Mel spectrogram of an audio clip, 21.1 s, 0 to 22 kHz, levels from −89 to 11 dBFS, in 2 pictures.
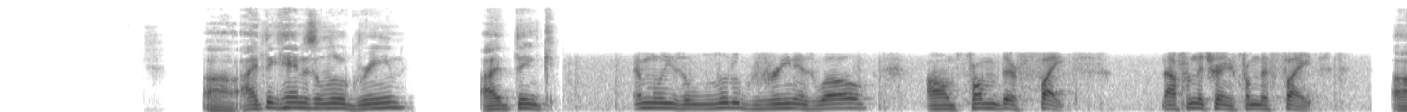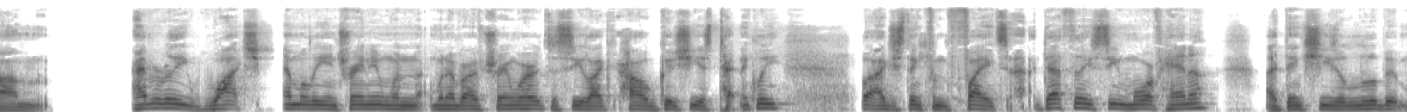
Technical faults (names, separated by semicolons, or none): input switched to a poorer device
